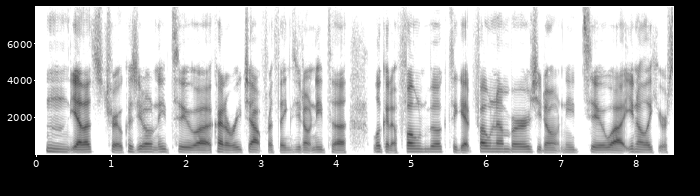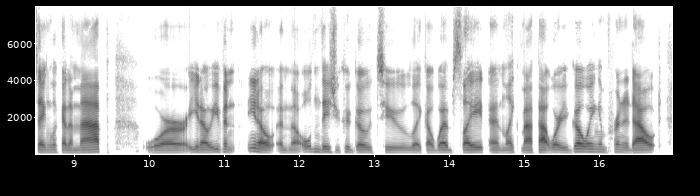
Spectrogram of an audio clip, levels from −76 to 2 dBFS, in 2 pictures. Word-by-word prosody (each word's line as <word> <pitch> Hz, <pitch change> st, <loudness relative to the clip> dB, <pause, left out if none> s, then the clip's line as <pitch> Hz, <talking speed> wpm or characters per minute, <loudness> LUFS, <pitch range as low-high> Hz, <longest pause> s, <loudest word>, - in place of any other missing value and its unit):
Mm, 145 Hz, -4 st, -6 dB
yeah, 130 Hz, 0 st, +10 dB
that's 135 Hz, +2 st, +3 dB
true, 115 Hz, -, -3 dB
'cause 140 Hz, 0 st, -5 dB
you 145 Hz, -, -2 dB
don't 145 Hz, -2 st, -2 dB
need 140 Hz, -1 st, -6 dB
to, 130 Hz, -4 st, -2 dB
uh, 120 Hz, -1 st, +3 dB
kinda 120 Hz, -, +3 dB
reach 130 Hz, +1 st, -3 dB
out 130 Hz, -1 st, +3 dB
for -, -, -8 dB
things, 120 Hz, +1 st, -7 dB
you 135 Hz, -, -7 dB
don't -, -, -1 dB
need 130 Hz, -2 st, -1 dB
to 115 Hz, 0 st, 0 dB, 0.4 s
look 155 Hz, -1 st, -3 dB
at -, -, +2 dB
a -, -, -1 dB
phone 150 Hz, -2 st, 0 dB
book 145 Hz, 0 st, -3 dB
to 140 Hz, -, -6 dB
get -, -, +1 dB
phone 155 Hz, -1 st, 0 dB
numbers, 140 Hz, -1 st, -1 dB
you 135 Hz, -, -6 dB
don't 120 Hz, 0 st, -3 dB
need 130 Hz, -1 st, -11 dB
to, 125 Hz, +1 st, -1 dB
uh, -, -, +6 dB
you 145 Hz, -, 0 dB
know, 135 Hz, -2 st, 0 dB
like 130 Hz, 0 st, -3 dB
you -, -, -10 dB
were -, -, -6 dB
saying, 130 Hz, -2 st, +1 dB
look 125 Hz, -, -9 dB
at 115 Hz, -, +2 dB
a 115 Hz, -, -2 dB
map 125 Hz, +3 st, +5 dB, 0.4 s
or, 115 Hz, 0 st, 0 dB
you 140 Hz, -, -1 dB
know, 125 Hz, 0 st, +2 dB
even, 145 Hz, +2 st, 0 dB, 0.2 s
you 175 Hz, -1 st, +1 dB
know, 125 Hz, -4 st, +2 dB
in 115 Hz, 0 st, -7 dB
the -, -, -2 dB
olden 145 Hz, 0 st, -6 dB
days, 140 Hz, -2 st, 0 dB
you 125 Hz, -, -13 dB
could 140 Hz, -5 st, -9 dB
go 130 Hz, -1 st, -2 dB
to, 120 Hz, -2 st, -4 dB
like, 125 Hz, -4 st, -6 dB
a 110 Hz, 0 st, -1 dB
website 125 Hz, +1 st, +1 dB
and, 125 Hz, -2 st, -3 dB
like, 120 Hz, +2 st, -6 dB
map 120 Hz, -, +2 dB
out 125 Hz, -1 st, +5 dB
where 130 Hz, 0 st, -1 dB
you're 125 Hz, 0 st, -4 dB
going 145 Hz, 0 st, +1 dB
and 135 Hz, -, -11 dB
print 135 Hz, -3 st, -4 dB
it 115 Hz, -, -5 dB
out, 120 Hz, +2 st, +4 dB
130 Hz, 250 wpm, -26 LUFS, 125-140 Hz, 0.4 s, yeah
